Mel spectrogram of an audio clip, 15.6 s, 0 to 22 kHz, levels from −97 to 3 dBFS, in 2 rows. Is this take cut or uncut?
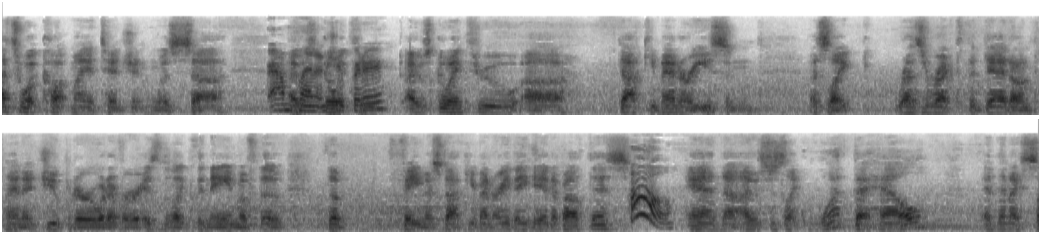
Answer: uncut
